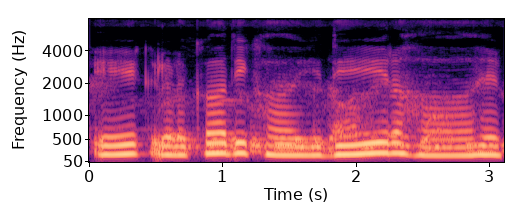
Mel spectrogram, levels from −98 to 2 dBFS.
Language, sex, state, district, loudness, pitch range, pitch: Hindi, female, Madhya Pradesh, Umaria, -12 LUFS, 175-205 Hz, 185 Hz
